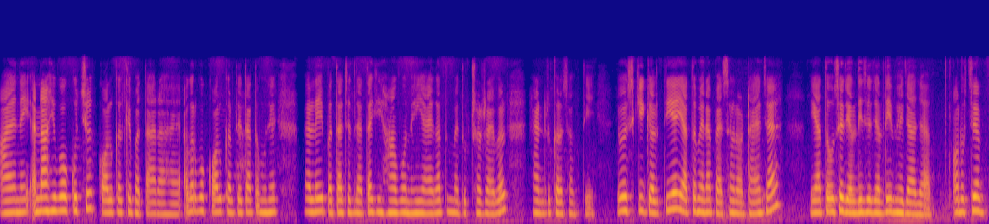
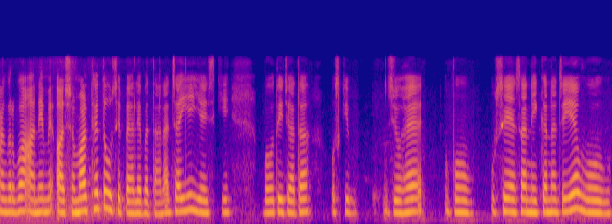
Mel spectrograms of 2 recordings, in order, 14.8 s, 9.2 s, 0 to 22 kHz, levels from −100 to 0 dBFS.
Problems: background sounds at intervals, background conversations at intervals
